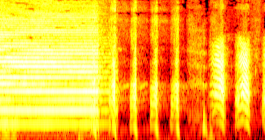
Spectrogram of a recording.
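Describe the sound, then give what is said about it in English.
An air horn sound effect blares as one sustained, loud, buzzy blast lasting about a second, then cuts off abruptly as a voice begins talking. “We just have an air horn.”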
